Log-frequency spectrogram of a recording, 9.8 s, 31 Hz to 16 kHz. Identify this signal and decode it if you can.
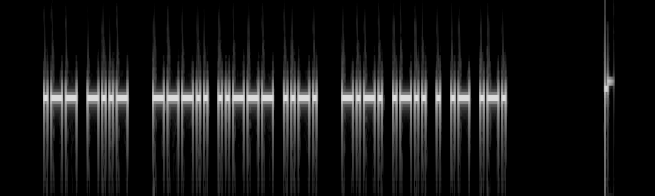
Morse code, heard as a keyed tone, about 22 wpm, 700 Hz. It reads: WX 82F CLEAR
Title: Practice QSO - Exchange 2 - Info - 22wpm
